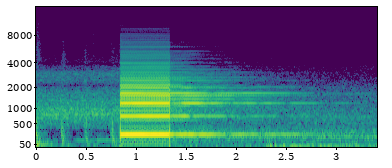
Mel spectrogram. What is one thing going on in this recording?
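A loud game alarm blares once.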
